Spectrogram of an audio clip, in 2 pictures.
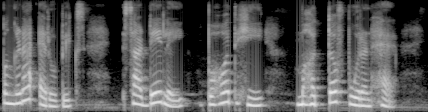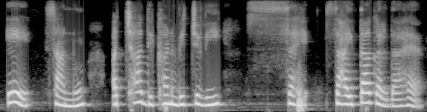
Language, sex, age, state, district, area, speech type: Punjabi, female, 18-30, Punjab, Hoshiarpur, urban, spontaneous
